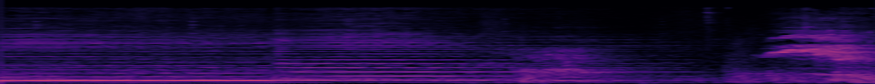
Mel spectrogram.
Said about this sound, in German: Das ist also der Gaul, um den so ein Wirbel gemacht wird.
